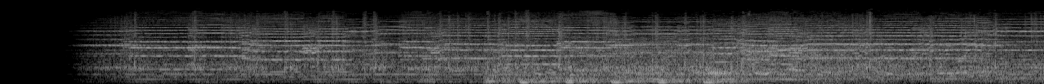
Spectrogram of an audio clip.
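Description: Highland bagpipes play a tune over their steady drones, fading in just under a second in. A low, regular drumbeat joins about halfway through.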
